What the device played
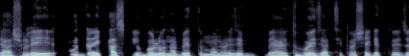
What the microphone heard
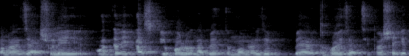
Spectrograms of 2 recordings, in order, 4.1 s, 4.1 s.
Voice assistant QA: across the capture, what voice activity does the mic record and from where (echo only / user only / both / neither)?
echo only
